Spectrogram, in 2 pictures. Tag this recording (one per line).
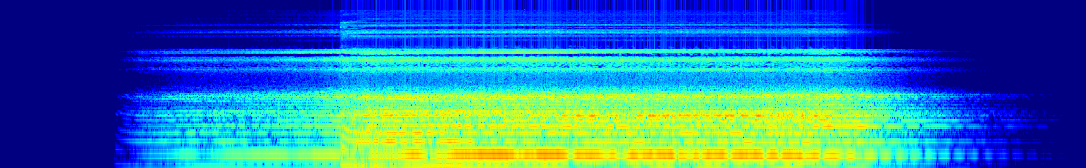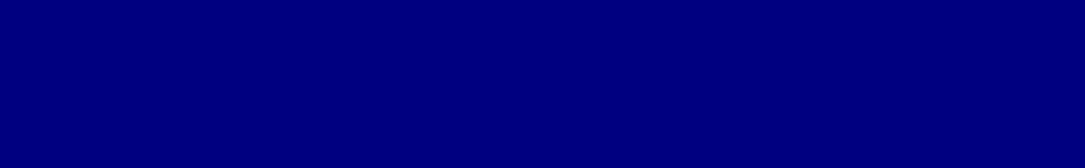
processed
arh
bass
contra-bass
d
vocal
choir
male-voice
